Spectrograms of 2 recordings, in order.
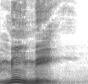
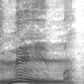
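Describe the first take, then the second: First: The word is said as two syllables, 'mee-mee'. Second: The word is said as one syllable, 'meem'. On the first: The speaker calls it wrong. "not Mimi" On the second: The speaker calls it right. "M E M E is meme"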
